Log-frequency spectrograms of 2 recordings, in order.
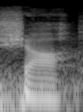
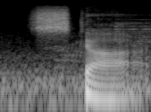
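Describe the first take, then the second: First: The word begins with an 'sh' sound. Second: The word begins with an 'sk' sound. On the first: The speaker calls it right. "or shah" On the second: The speaker calls it wrong. "It's actually not scar"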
